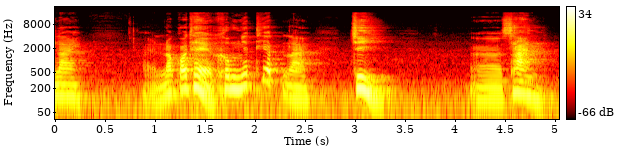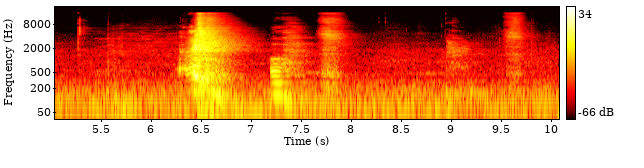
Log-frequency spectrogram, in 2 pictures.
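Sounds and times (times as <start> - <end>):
man sneezing: 6.3 - 8.0.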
